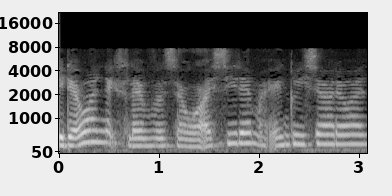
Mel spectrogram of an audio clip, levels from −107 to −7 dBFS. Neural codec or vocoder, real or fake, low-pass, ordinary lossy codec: none; real; 19.8 kHz; AAC, 24 kbps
